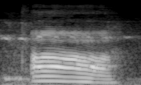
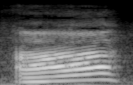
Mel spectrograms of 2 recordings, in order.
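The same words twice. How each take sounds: First: The pitch is held low and level. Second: The pitch goes from low to high. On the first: "low tone" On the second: "rising tone"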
